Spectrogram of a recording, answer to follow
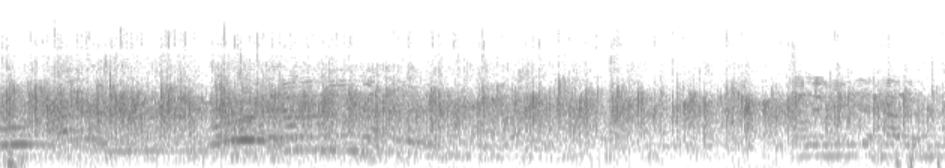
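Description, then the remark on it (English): A large crowd claps steadily and loudly while scattered voices shout and cheer, giving God a shout of praise before being seated, sustained for several seconds. “If you believe God's going to answer your prayer, would you just clap your hands and give God one more shout of praise before you're seated.”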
